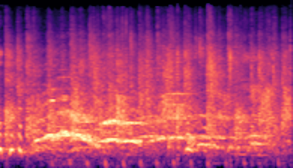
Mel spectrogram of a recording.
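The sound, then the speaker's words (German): A crowd applauds steadily for several seconds, a dense wash of many hands clapping at once, with scattered cheers and voices rising through it; an audience applauding a performance. “Es gibt großen Applaus aus dem Publikum für diese Darbietung, die keine einfache gewesen zu sein scheint.”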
